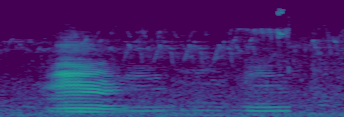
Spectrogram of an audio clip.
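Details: Single American bullfrog in pond water giving a loud, rich, groaning bellow tied to mating, territory and fighting, followed by a softer, shorter second note; steady background hiss.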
